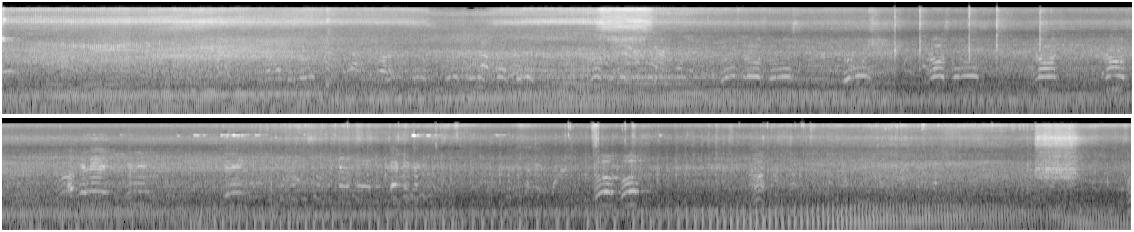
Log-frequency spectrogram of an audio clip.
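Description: Vehicle engines running in low gear on a steep hill climb, a steady low rumble, with people's voices repeatedly calling out over it.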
